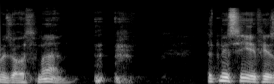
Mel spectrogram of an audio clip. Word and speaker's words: Uthman: It's Uthman. The correct is Uthman, not Osman. Osman, because you don't have. Actually, in Arabic, in English, we have like the thunder. Th. The correct way to say it is Uthman. Th. All right. Yeah, not ot. It's the same as you say thunder.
